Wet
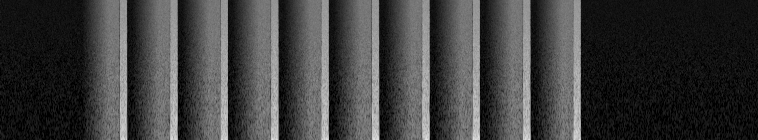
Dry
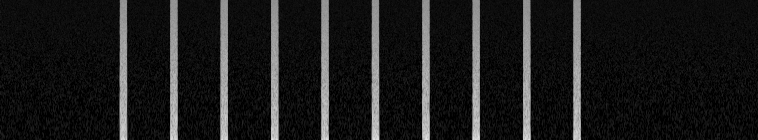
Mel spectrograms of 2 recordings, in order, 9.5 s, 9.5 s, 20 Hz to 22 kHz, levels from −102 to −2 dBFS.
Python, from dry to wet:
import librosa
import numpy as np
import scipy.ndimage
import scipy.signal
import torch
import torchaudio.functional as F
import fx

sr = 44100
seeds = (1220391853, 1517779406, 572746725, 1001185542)

p1 = (np.mod(10.0 ** (10.5 / 20.0) * x + 1.0, 2.0) - 1.0) / 10.0 ** (10.5 / 20.0)
p2 = x + (p1 * 10.0 ** (-7.0 / 20.0))
p3 = fx.pre_swell(p2, sr, db_per_s=120.0)
y = p3 * 10.0 ** (-1.5 / 20.0)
